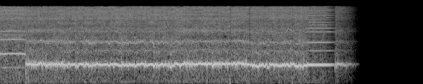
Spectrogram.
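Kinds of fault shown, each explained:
Burst of packet loss: Several consecutive packets arrived too late or not at all, leaving the receiver with nothing to play from about 3.29 to 3.38 s. It covered the gap by extending the last received sound for roughly 60 ms while lowering its level, heard as a brief fading smear. When real audio returns, about 60 ms of material has been skipped, so the sound jumps ahead. This occurs during the fade-out that ends at 3.62 s.
Short stall from a late packet: Around 3.59 to 3.65 s a packet was not there when it was due, the jitter buffer ran empty, and the receiver held the preceding sound for about 32 ms until the packet arrived. Playback then resumed from the same point, so nothing is lost, but that moment is drawn out with a slight buzzy dip, and everything after it plays about 32 ms later than it otherwise would.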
